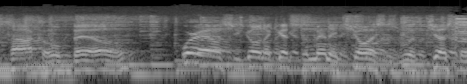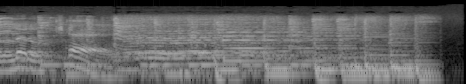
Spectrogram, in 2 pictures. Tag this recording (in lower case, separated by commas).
music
